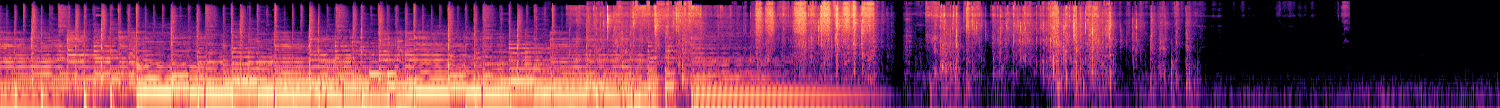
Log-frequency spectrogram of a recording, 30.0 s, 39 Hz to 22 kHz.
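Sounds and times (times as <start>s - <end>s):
packaging crinkling and tearing: 11.8s - 24.0s.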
